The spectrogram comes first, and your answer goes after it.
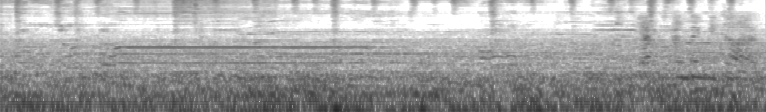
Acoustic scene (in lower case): car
